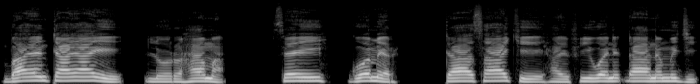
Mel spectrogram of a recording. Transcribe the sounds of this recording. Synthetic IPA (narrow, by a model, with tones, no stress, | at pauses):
baː˦jɐ˦nta˦jaː˦je˨ | loː˨ɾu˨ɦaː˦ma̰˨ | sa˦j | ɡʷoː˦mɛ˨r | ta˦saː˦kʲe˨ɦa˨jɸiː˦wɐ˦ni˦ɗa˦na˦mʊ˦d͡ʒiː˨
